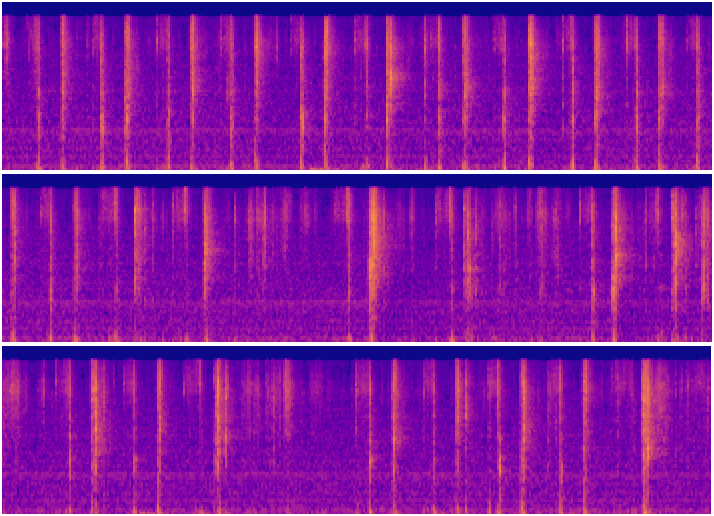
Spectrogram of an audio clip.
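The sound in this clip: Tarot cards being shuffled over and over, with many crisp snapping clicks in an irregular, busy rhythm and no talk.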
